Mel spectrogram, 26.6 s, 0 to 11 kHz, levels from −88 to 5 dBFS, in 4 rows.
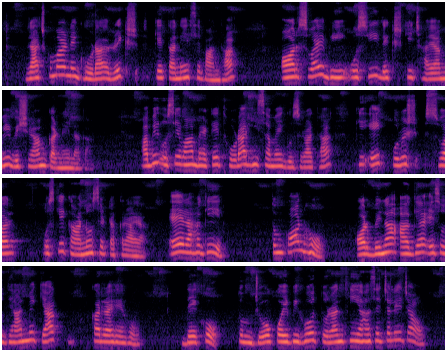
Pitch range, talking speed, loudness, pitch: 215-265 Hz, 140 wpm, -30 LUFS, 235 Hz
